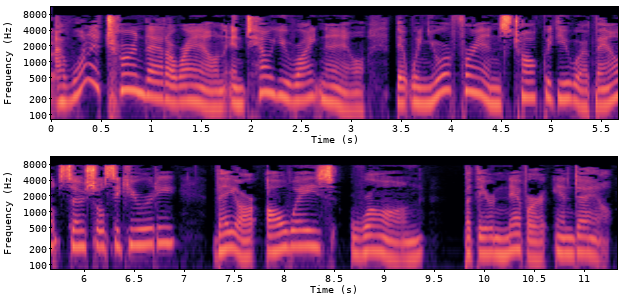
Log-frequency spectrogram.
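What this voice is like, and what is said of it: Slight Southeastern US accent. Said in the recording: “I do have a little bit of an accent here. I'm from the southeastern United States.”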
